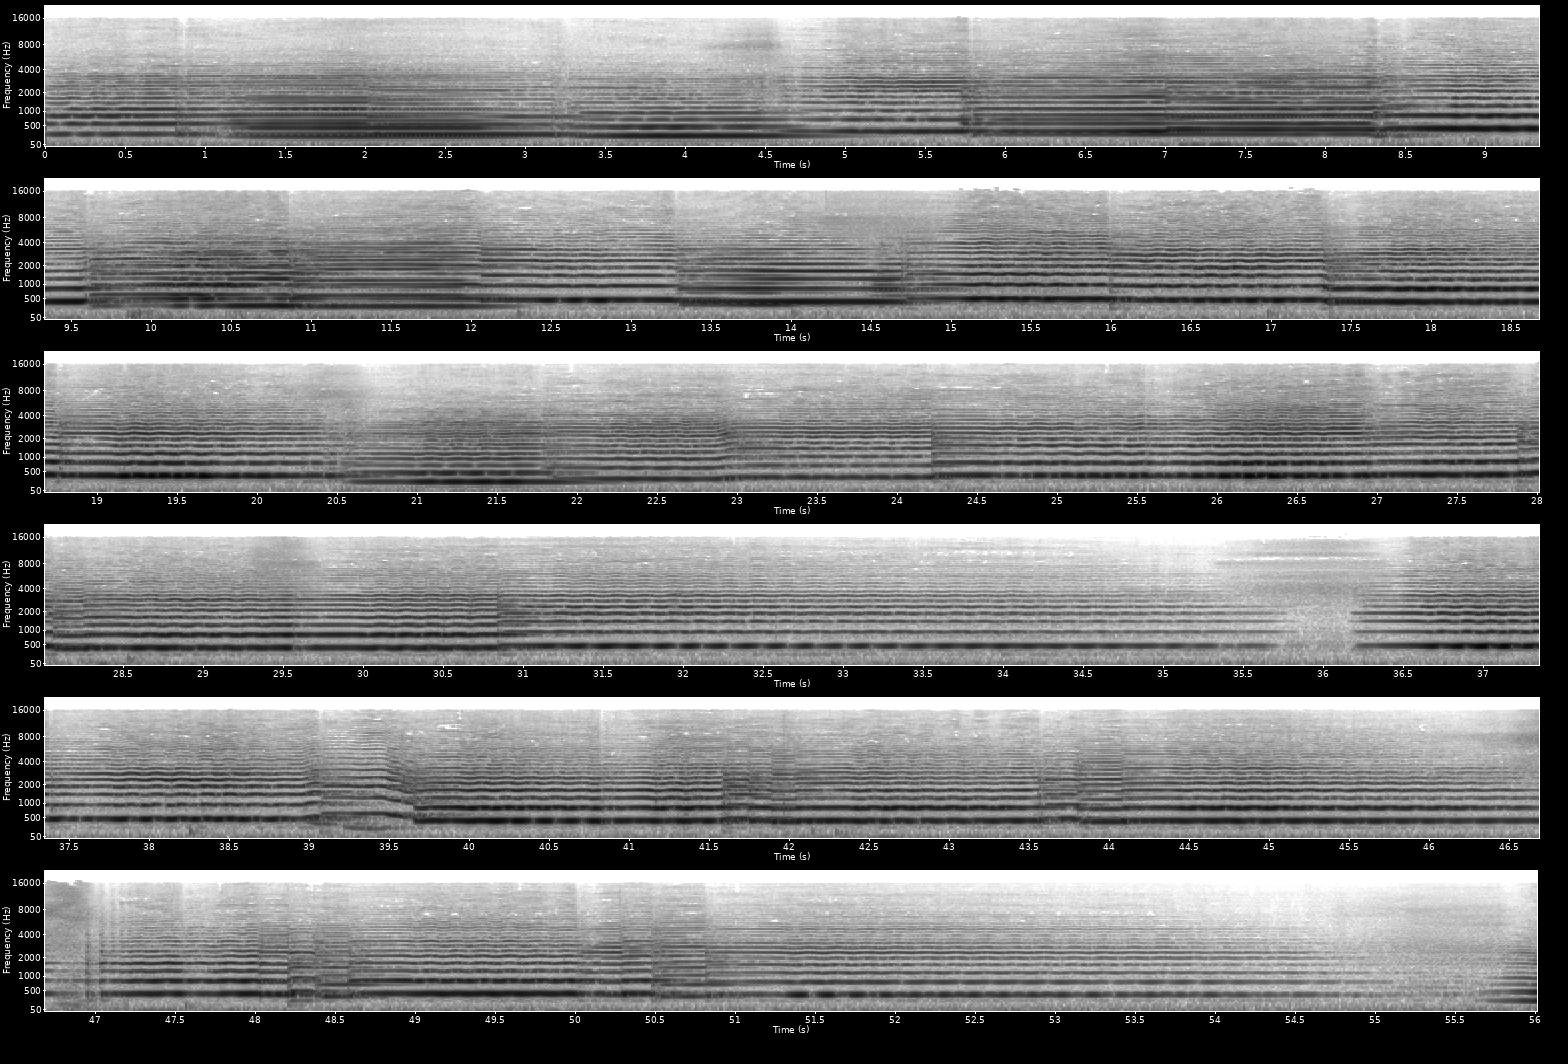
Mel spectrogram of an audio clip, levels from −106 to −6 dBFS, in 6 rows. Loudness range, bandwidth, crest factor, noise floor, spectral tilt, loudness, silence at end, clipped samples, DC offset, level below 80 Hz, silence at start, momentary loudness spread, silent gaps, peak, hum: 9 LU; 12.5 kHz; 16 dB; -51 dBFS; -3.5 dB/octave; -19 LUFS; 0 s; under 0.1%; under 0.1%; -54 dBFS; 0 s; 13 LU; none; -4 dBFS; none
